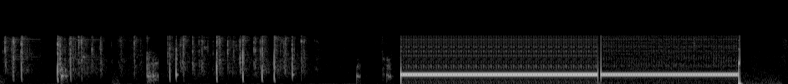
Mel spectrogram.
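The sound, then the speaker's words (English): A telephone dial tone during an attempt to call someone: a rapid, irregular series of sharp clicks, like keys being pressed, gives way to a loud, steady, unbroken tone that briefly dips once and then cuts off abruptly. “So let me dial in Devon Alexander, and let's talk to him about his fight.”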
